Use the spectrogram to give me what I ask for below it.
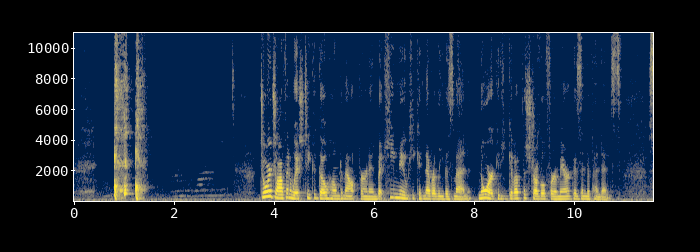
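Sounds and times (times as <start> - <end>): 
harsh coughs: 0.8 - 1.6
speech: 3.7 - 11.5.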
